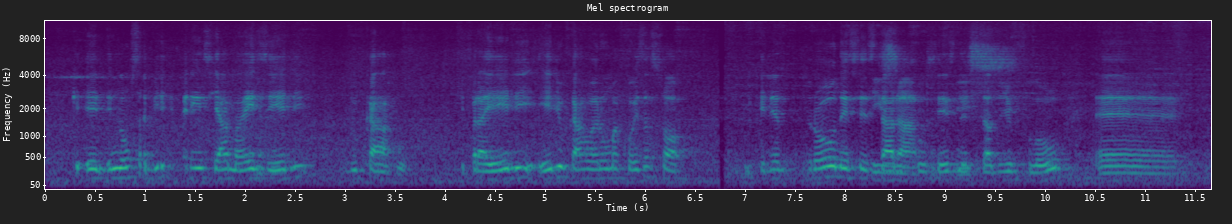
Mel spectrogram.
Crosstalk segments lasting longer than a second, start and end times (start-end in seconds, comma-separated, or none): 8.2-9.7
